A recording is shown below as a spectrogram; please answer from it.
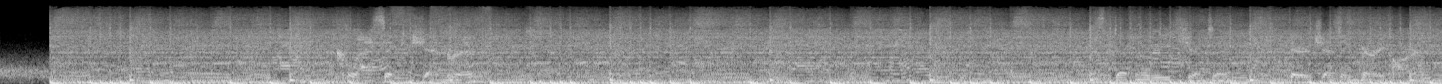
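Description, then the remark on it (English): Loud, dense heavy metal music from a metal band's official music video kicks in after a brief quiet moment, with distorted guitars and rapid pounding drums playing continuously at full volume, no talking over it. “All right, let's put on …. Yeah, that's a that's an official video.”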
